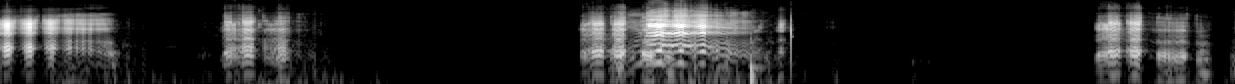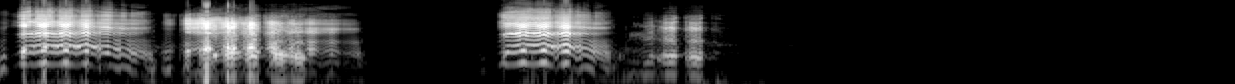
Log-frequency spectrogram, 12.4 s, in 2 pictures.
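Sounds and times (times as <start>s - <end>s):
pygmy goat bleating: 0.0s - 1.6s, 2.9s - 4.0s, 5.5s - 8.0s, 8.7s - 9.8s.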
